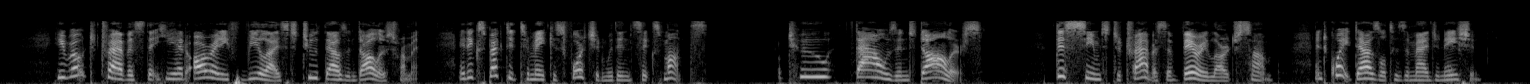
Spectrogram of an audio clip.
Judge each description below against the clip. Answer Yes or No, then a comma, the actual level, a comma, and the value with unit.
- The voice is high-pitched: Yes, high, 245 Hz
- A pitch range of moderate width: No, wide, 6.5 semitones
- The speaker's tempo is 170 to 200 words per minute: No, average, 155 wpm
